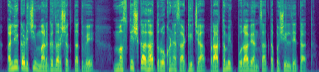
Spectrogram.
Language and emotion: Marathi, neutral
